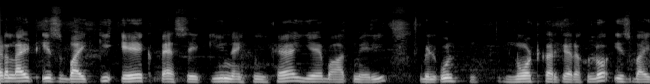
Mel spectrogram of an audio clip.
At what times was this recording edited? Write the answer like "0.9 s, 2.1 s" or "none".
none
